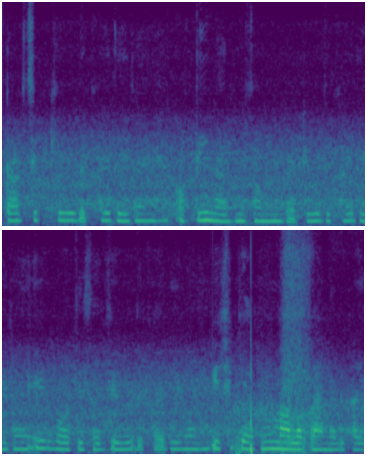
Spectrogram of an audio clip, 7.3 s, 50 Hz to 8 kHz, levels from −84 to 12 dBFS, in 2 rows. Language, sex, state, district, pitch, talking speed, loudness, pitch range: Hindi, female, Bihar, Purnia, 245 Hz, 240 wpm, -26 LUFS, 235-255 Hz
